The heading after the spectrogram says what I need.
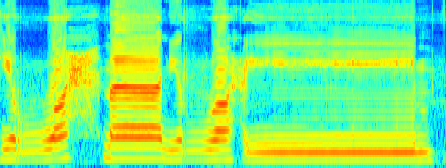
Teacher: حلق کے درمیانی حصے سے ہا کی آواز پیدا ہوگی۔ میم کھڑی زبر ما ہے تو یہ الف مدہ کی طرح پڑھیں گے۔ اسی طرح پھر را ہے، را کے اوپر زبر ہے، را کو پر پڑھا جائے گا۔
